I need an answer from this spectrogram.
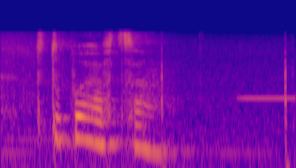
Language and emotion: Russian, angry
